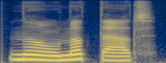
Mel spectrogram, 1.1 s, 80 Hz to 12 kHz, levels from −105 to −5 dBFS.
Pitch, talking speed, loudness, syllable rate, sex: 200 Hz, 160 wpm, -16 LUFS, 3.0 syllables/s, female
